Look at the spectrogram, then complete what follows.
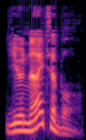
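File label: "unitable", British English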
